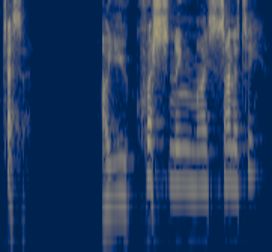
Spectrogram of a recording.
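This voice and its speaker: A man's voice: high voice, unhurried, fairly bright tone. A man playing an indignant, evasive husband who protests and hesitates in a radio comedy. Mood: hurt, evasive. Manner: protesting, hesitant when cornered.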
